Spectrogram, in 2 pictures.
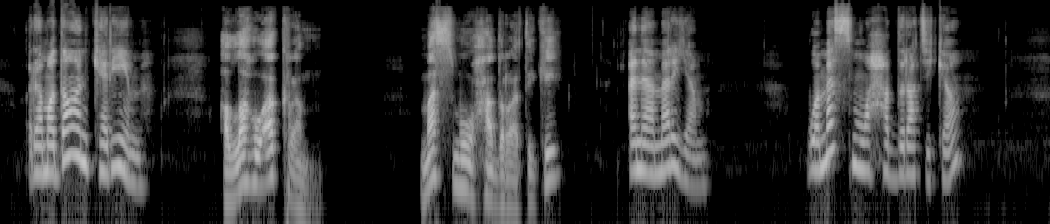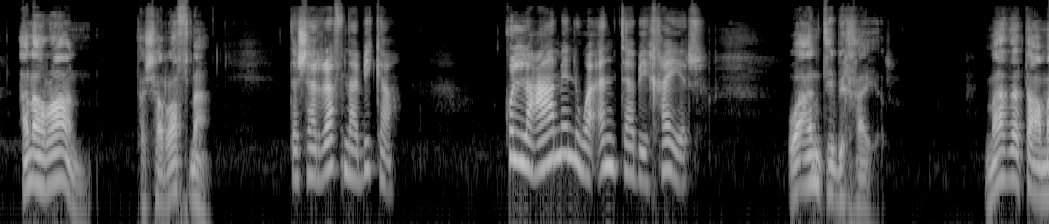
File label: Conversation; SALAMAAT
